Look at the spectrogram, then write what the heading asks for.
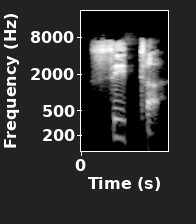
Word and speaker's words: Sita: Sita.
